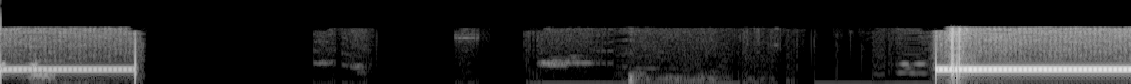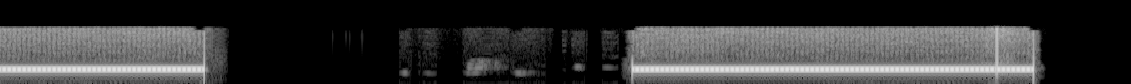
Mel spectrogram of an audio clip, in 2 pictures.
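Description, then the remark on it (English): A telephone ringback tone as a call is being connected to another party: a steady, mid-pitched buzzing tone sounding in loud two-second bursts separated by long silent gaps, three times with no one speaking. “Okay, we're getting connected with...”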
